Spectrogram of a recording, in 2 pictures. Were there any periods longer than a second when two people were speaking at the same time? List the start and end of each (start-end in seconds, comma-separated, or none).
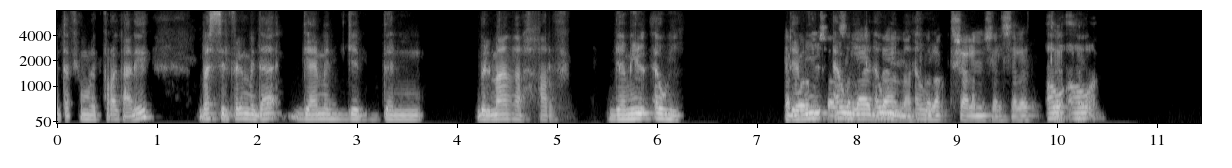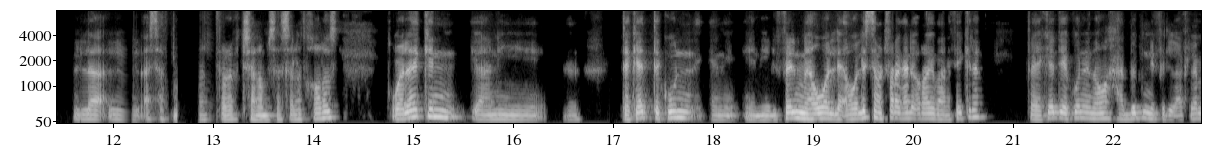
7.3-8.8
